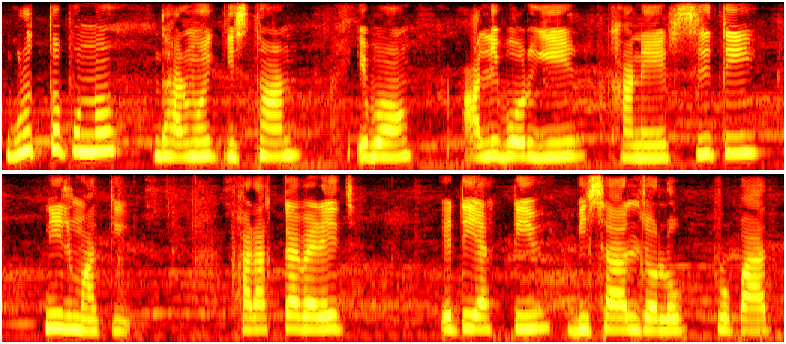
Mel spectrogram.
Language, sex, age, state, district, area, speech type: Bengali, female, 18-30, West Bengal, Murshidabad, rural, spontaneous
